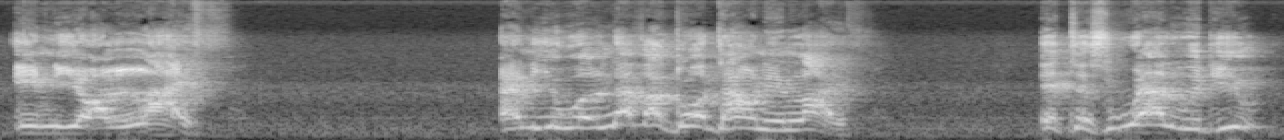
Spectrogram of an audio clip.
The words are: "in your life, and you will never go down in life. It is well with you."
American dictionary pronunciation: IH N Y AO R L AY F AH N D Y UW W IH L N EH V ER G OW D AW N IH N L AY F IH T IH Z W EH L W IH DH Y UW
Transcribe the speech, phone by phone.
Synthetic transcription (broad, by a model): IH N Y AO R L AY F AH N Y UW W IH L N EH V ER G OW D AW N IH N L AY F IH T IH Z W EH L W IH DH Y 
